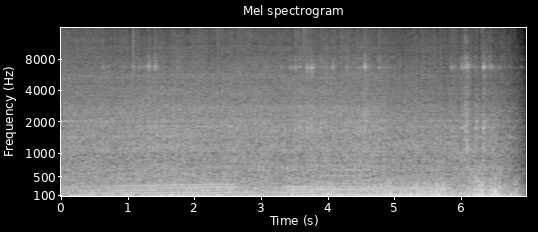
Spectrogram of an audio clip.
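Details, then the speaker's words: Car engine knocking (detonation) at low rpm: low labouring drone with faint metallic rattling ticks; low-rpm knock does little long-term damage, high-rpm knock worse. "تو این خودرو تو دور پایین خودرو ناک داشت حالا ناک زدن تو خ دور پایین خیلی آسیب تو بلند مدت وارد نمیکنه"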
